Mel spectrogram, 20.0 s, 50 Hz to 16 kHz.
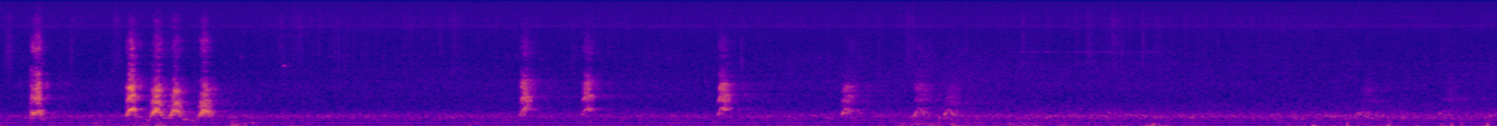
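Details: Great Dane puppies at Puppy Hill, recorded 03-06-2019 in the afternoon: a quick burst of four or five sharp barks near the start, then single barks every second or two, fading toward the end over a steady low hum.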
